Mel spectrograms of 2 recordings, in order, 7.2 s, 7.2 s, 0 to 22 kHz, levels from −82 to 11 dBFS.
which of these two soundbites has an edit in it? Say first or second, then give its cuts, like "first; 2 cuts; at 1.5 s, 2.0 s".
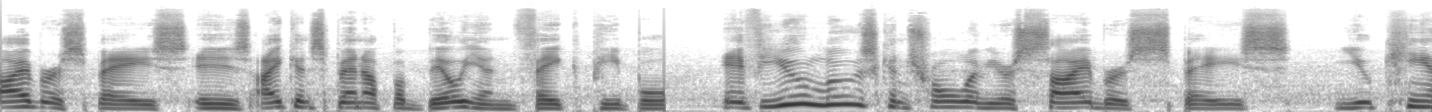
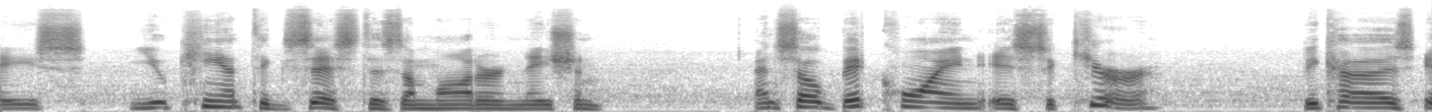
first; 1 cut; at 3.3 s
